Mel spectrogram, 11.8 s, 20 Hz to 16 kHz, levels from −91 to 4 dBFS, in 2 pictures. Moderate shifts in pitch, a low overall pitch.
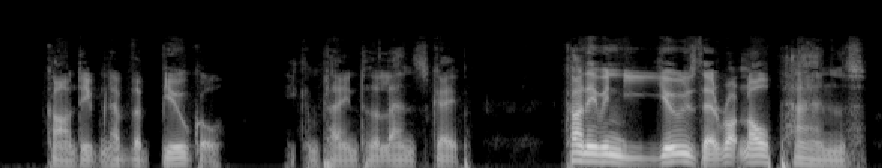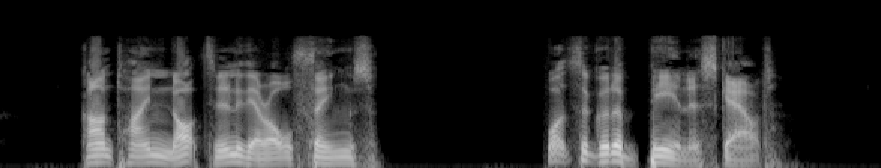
No: wide, 6.8 semitones; very low, 95 Hz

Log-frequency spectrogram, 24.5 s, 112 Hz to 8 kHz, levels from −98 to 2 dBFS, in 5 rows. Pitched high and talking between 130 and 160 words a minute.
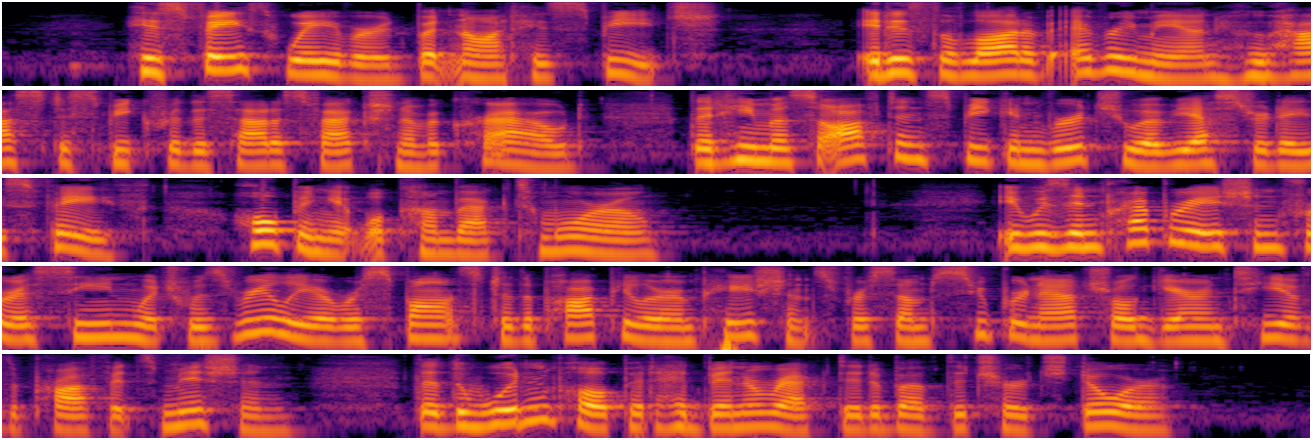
No: high, 195 Hz; average, 185 wpm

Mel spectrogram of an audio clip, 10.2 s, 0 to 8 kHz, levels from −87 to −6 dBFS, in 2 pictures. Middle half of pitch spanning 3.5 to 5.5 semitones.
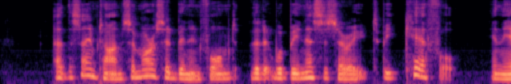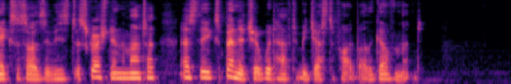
Yes: average, 4.0 semitones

